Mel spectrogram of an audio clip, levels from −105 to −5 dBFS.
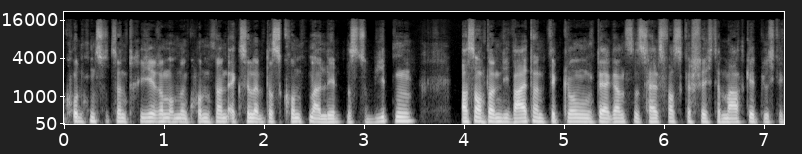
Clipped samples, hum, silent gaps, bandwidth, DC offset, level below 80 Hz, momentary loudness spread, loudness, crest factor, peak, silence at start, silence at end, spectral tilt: under 0.1%; none; none; 17 kHz; under 0.1%; -62 dBFS; 7 LU; -23 LUFS; 18 dB; -4 dBFS; 0.05 s; 0 s; -6 dB/octave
